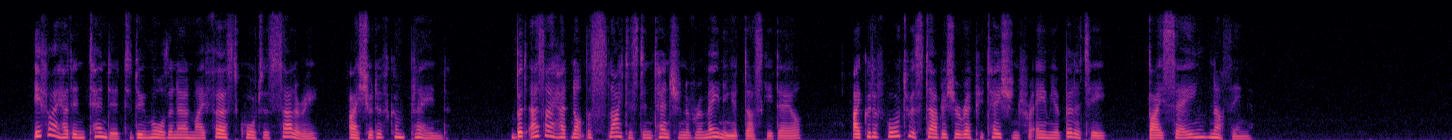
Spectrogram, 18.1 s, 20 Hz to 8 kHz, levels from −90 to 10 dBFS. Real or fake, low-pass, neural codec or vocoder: real; 7.2 kHz; none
